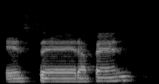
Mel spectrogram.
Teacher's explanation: Unimos todo con la T como una R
